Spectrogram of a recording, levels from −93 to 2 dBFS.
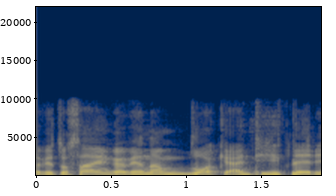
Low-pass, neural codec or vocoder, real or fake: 9.9 kHz; none; real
